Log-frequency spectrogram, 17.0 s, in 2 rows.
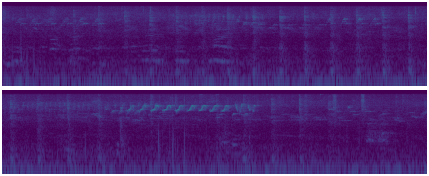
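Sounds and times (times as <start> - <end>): faint background noise: 0.0 - 17.0
bird singing rising chirps: 8.7 - 17.0.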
